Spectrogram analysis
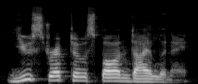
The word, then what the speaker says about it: Eustreptospondylinae: The second group are the Eustreptospondylinae. How many syllables is that? Say that again. 7 syllables. Too many. Eustreptospondylinae.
